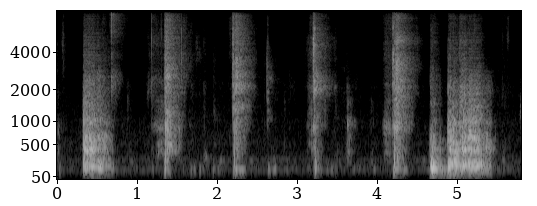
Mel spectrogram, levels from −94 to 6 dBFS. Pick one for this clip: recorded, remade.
remade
